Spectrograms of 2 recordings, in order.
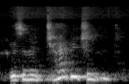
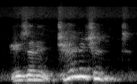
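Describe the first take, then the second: First: It sounds surprised, with modulated voice. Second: The same.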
